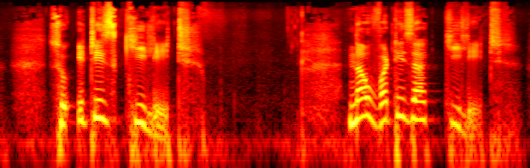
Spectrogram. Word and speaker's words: chelate: Now it is pronounced as chelate. So it is chelate.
